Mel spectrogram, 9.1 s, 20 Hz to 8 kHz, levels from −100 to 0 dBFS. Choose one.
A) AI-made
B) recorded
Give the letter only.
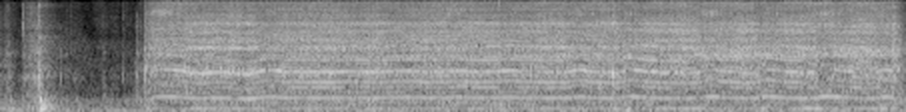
B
